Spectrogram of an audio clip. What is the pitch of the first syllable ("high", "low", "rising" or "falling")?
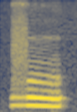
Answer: low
